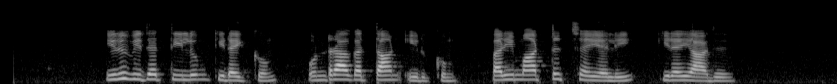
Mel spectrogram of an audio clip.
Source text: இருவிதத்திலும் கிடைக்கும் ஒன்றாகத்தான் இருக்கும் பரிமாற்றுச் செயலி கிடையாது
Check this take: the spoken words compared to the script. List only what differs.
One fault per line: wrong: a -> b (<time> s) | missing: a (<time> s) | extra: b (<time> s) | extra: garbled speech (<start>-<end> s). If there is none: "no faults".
no faults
